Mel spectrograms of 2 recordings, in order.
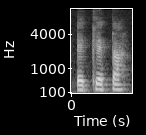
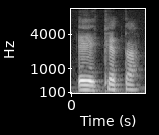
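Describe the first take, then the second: First: The word is said plainly, without extra emphasis. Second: The word is said with clear extra emphasis. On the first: The speaker calls it wrong. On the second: The speaker calls it right.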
